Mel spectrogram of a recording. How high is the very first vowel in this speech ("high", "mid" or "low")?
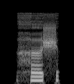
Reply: mid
